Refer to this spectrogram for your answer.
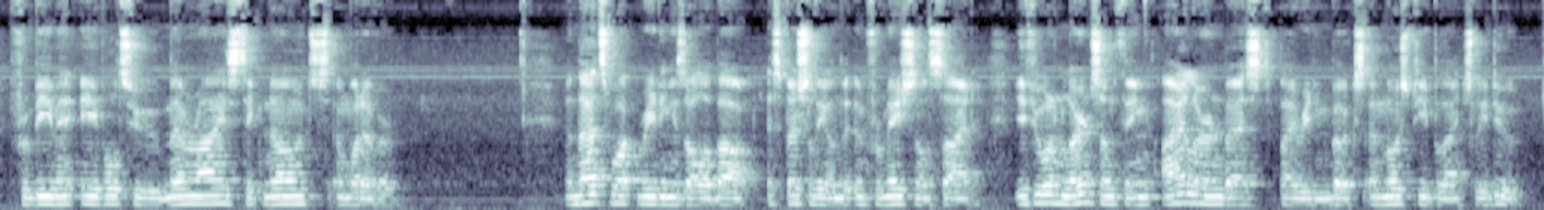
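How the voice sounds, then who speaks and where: Against noticeable background noise, a man holds a medium pitch with fairly even intonation. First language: French and Swedish. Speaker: YouTuber. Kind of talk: casual talk to camera.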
